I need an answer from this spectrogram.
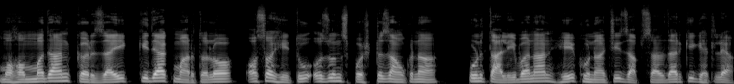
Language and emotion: Goan Konkani, neutral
